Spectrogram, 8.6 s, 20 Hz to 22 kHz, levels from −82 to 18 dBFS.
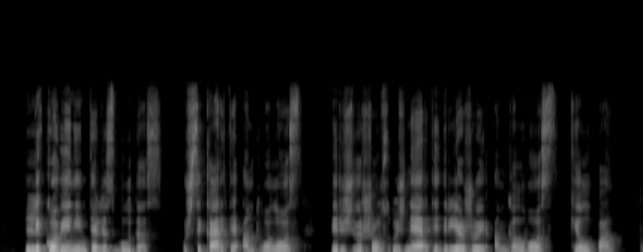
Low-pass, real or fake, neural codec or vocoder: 14.4 kHz; real; none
